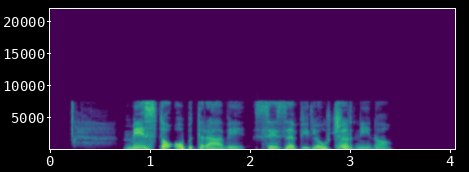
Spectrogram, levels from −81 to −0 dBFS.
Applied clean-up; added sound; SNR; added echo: neural mask model Resemble Enhance denoiser.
